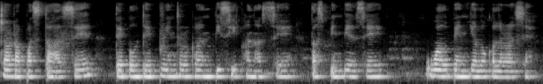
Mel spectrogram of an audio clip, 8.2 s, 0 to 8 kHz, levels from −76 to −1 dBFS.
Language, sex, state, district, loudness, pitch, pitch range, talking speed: Nagamese, female, Nagaland, Dimapur, -18 LUFS, 180 Hz, 180-185 Hz, 125 wpm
